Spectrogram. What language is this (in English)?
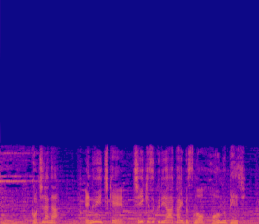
Japanese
